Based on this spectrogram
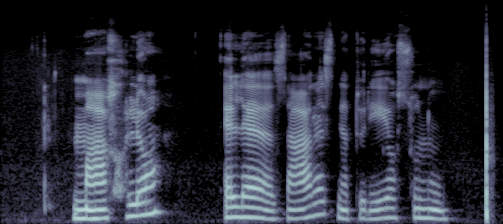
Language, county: Lithuanian, Kaunas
